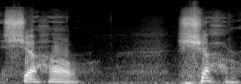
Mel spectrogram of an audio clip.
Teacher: ہا کا خاص خیال رکھیں اس پر زبر نہ لگ جائے وقف کی صورت میں · اور را ساکن پڑھا جائے گا وقف کی صورت میں، پر بھی پڑھا جائے گا. اس شین کے اوپر جو زبر ہے اس کی وجہ سے یہ را ساکن یہاں پر پر پڑھا جائے گا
